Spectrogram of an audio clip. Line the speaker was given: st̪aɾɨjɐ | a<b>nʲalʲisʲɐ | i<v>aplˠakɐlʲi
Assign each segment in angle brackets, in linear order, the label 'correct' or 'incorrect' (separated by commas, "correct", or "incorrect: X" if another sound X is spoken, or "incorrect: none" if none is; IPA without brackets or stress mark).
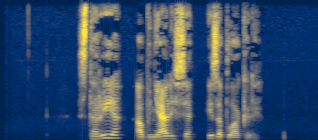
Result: correct, incorrect: z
